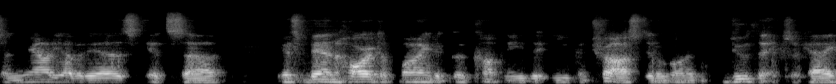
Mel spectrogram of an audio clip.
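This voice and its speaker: Somewhat breathy, a man speaks at a fairly low pitch and a fairly slow pace. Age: 70s. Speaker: business owner, client. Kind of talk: testimonial interview. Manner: halting, many fillers.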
